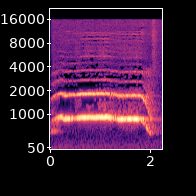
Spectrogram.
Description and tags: Shaggy is back and she can howl like anyone.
